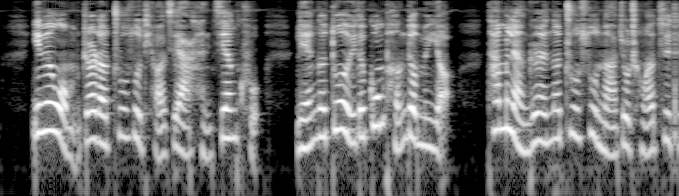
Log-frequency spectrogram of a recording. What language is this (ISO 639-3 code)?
zho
